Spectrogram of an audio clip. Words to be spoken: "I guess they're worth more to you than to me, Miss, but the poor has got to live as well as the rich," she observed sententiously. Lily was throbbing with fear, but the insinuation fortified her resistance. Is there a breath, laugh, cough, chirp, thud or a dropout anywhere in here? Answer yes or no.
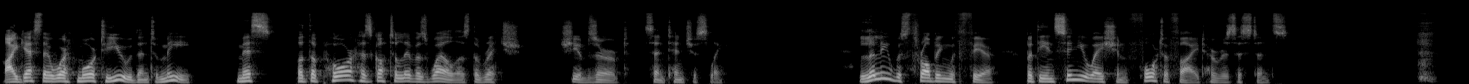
yes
